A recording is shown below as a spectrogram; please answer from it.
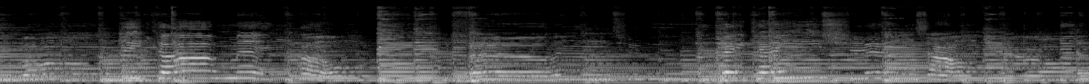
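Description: Steel-string acoustic guitar flatpicked, picked notes and strums, with a man's voice singing along.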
